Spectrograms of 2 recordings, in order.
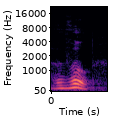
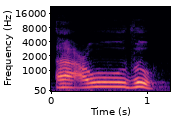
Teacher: zal, soft and thin, not mingling, not mixing with the sound with the buzzing sound like za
